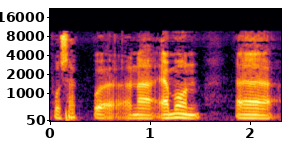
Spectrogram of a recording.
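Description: Only speech: a man lecturing in Bengali.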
